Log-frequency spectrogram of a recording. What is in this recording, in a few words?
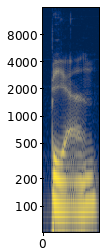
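"bian", Mandarin Chinese, third tone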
